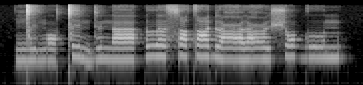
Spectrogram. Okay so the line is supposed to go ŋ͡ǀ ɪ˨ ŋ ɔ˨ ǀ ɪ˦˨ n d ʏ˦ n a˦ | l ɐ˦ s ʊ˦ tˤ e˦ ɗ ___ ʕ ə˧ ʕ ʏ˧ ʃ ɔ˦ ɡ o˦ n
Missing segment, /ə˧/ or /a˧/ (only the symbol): ə˧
